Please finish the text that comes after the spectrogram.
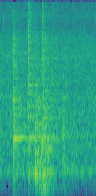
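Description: Buff meat for pickle being stirred and fried in a pan, a steady close sizzle with a few scraping stirs and faint clinks of the utensil, no talking.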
